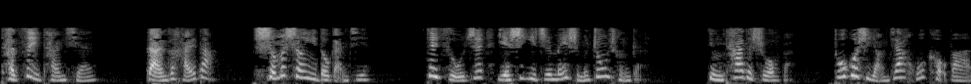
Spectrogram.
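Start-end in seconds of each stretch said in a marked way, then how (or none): none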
